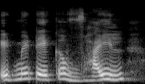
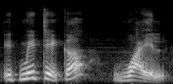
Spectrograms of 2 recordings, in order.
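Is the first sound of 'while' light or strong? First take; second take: strong; light. First: 'While' starts with a strong, stressed 'vh' sound. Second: 'While' starts with a short, light 'w' sound. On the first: "बरोबर आहे it may take a व्हाईल असंच आहे" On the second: "व्ह वर असं ना focus नाही करायचा stress नाही द्यायचा आहे"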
